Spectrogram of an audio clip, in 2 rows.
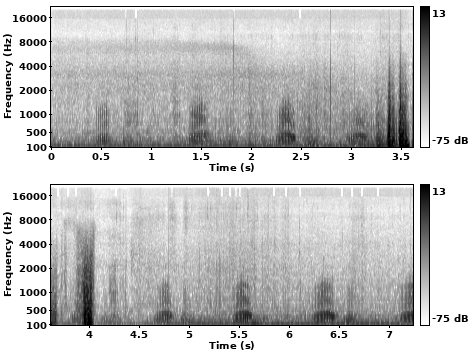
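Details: A 4-year-old male guinea pig makes repeated soft snorting noises broken by two sharp, louder cough- or sneeze-like bursts, persisting after a vet visit; cause unknown, owner asks whether it is coughing or sneezing.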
